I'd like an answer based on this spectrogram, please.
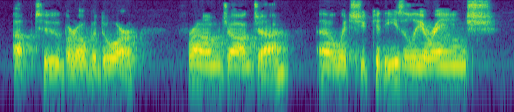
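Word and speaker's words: Yogya: jja but strangely enough spelled y o g y but pronounced Joga that's considered one of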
